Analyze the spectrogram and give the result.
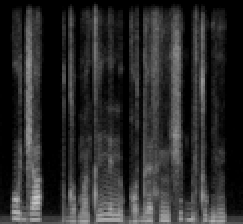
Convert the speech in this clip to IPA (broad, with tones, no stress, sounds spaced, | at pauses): o˦ d͡ʒ a˦ | d ɔ˨ b ã˨ t i˨˦ n e˧ n u˨ ɡ ɔ˨˦ d ɛ˧ s ĩ˧ ʃ i˦ ɡ͡b i˦ t u˧ ɡ ĩ˧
